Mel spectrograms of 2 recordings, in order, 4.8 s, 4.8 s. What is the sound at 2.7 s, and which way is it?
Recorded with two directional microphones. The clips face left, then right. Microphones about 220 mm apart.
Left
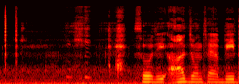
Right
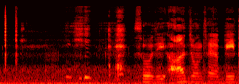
Speech, 40° left (ahead or behind).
